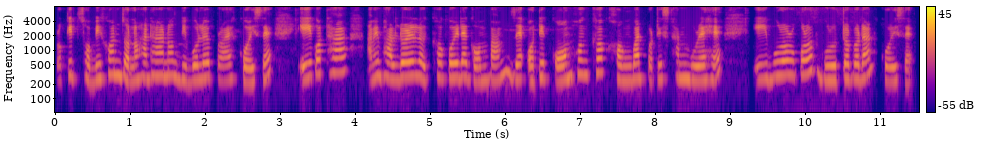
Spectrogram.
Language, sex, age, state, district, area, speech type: Assamese, female, 45-60, Assam, Dibrugarh, rural, spontaneous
